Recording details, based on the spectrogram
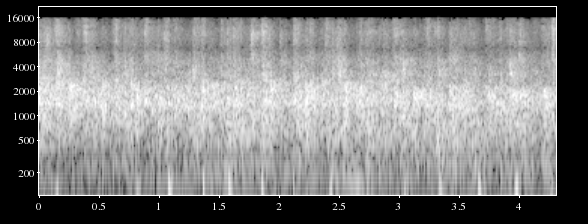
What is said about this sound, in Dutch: Geef ze allebei een applaus.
